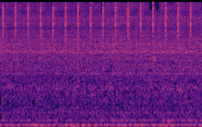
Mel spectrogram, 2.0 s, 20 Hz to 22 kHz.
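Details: Hyundai Santa Fe V6 with engine light on, at idle during fuel-trim diagnosis: quick steady light ticking about nine per second over a low smooth idle as the canister purge valve cycles normally.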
